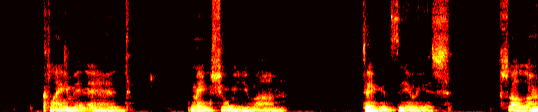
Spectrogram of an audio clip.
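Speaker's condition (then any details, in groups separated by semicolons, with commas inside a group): Multiple sclerosis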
